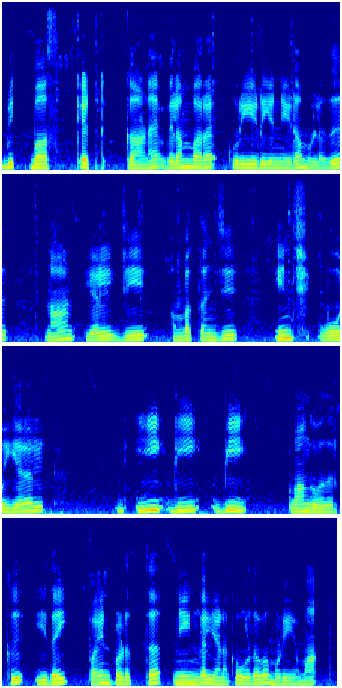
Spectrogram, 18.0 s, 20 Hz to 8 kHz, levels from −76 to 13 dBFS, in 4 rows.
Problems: constant background noise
